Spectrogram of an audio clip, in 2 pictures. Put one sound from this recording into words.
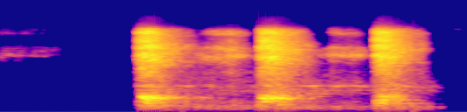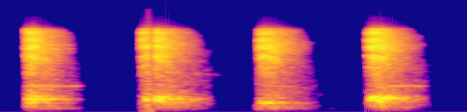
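A middle-aged man breathes out forcefully in short, regular bursts.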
